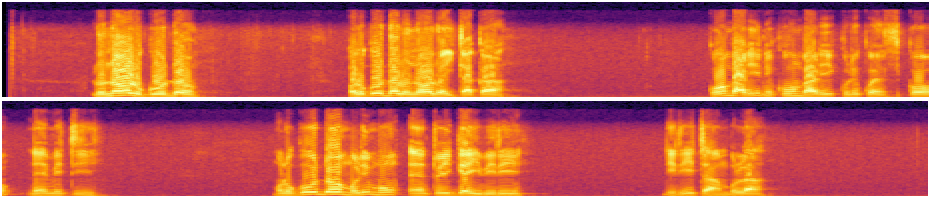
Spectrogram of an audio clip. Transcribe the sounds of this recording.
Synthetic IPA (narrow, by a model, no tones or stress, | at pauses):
luno̞luɡudo | oluɡuːdo̞luno̞ːlweitaka | kuːmbalinikuːmbalikulikwe̞ːnsi̥ko̞ne̞miti | muluɡuːdo̞mulimue̞ntuiɡeiβiɾi | liɾitaːmbula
